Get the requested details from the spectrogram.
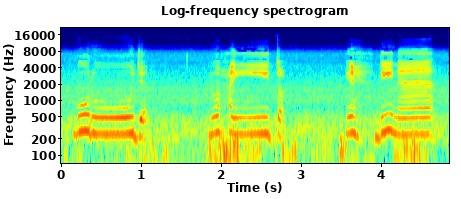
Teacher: قلقلہ کا مطلب کیا ہے، ڈبل ساؤنڈ آتا ہے، آواز باؤنس ہوتی ہے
